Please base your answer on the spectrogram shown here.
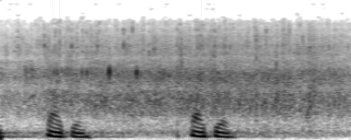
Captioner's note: applause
